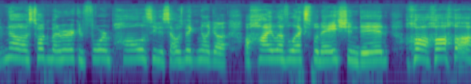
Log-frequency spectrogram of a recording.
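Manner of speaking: high, sarcastic, derisive, mocking parody voice. Mocking how someone defends his words in an interview: mocking imitation of him. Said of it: "It's like".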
